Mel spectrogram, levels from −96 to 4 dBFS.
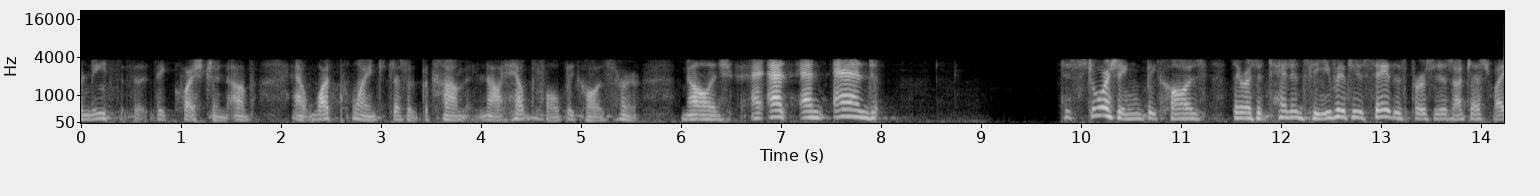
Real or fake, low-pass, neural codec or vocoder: fake; 3.6 kHz; codec, 24 kHz, 3 kbps, HILCodec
